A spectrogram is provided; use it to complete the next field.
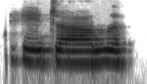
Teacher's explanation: Amma mən bunu hecalı dediyimiz zaman artıq hecalı, bunun ikinci hecasında uzanma müşahidə olunur.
